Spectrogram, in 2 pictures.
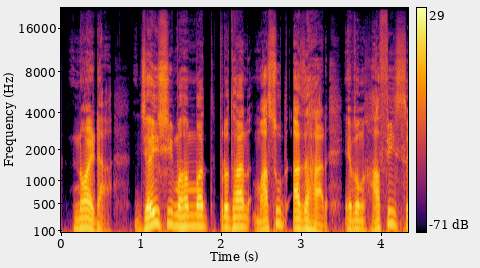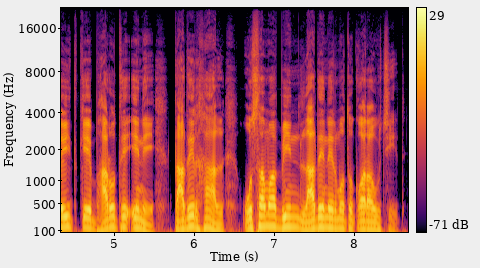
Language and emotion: Bengali, neutral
